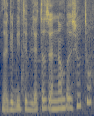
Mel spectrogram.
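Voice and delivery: put-on old woman's creaky French accent. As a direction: call out in a heavy French accent. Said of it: "creaky, heavy French accent cried out".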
